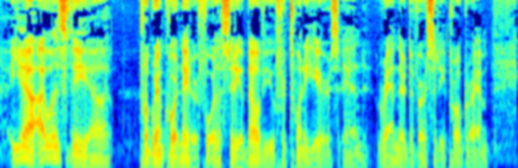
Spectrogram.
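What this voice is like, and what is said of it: Smooth, broadcast-quality radio voice. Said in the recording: “you got a great radio voice”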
